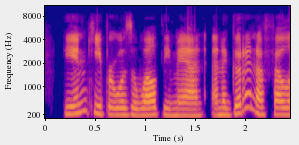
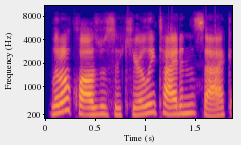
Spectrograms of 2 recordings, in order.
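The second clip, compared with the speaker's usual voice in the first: plain reading voice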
